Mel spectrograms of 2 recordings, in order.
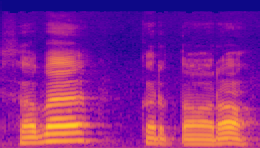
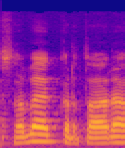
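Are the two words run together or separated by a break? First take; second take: separated; run together. First: A short break separates the two words. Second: The two words are run together without a break. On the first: The speaker calls it right. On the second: The speaker calls it wrong.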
